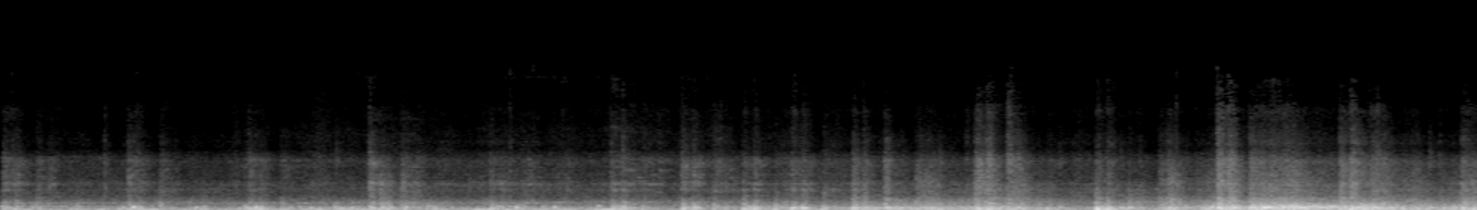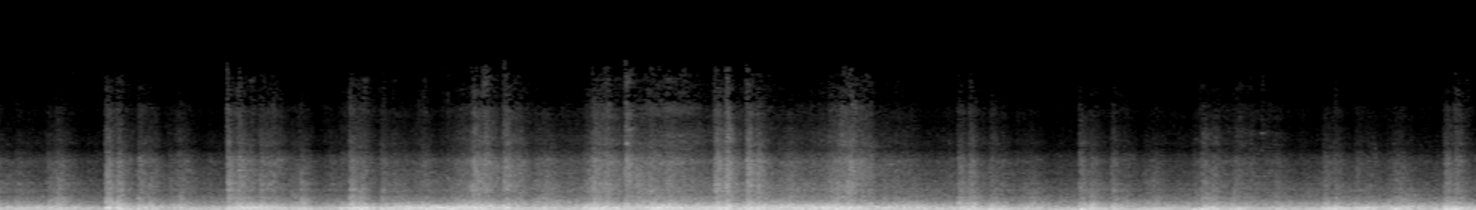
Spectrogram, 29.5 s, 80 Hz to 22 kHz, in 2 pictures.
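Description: Hankyu 9000 series electric train running at speed, heard from inside the carriage by the doors: a steady rumble with wheels clicking over the rails. The rumble grows louder about twelve seconds in, with clicks coming thick and fast.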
